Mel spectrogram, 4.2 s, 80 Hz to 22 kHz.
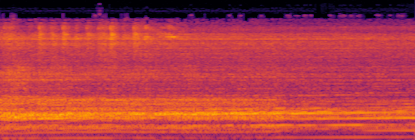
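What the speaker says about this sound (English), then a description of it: "I love the sound that a Viper makes, man." A Dodge Viper engine in the racing game Gran Turismo 2 holds a steady, loud mechanical drone with sustained harmonic tones, the pitch settling slightly lower toward the end, with no talk.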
